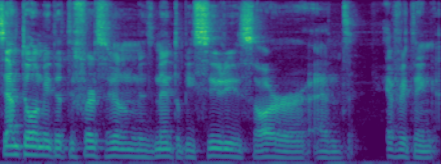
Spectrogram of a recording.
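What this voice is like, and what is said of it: Put-on Uruguayan accent. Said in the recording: “I'll do my Uruguayan accent.”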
